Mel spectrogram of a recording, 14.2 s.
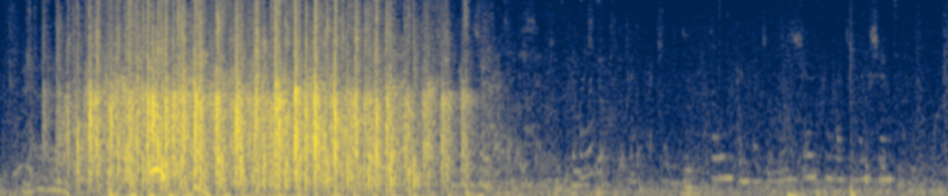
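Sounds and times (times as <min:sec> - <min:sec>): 
audience applause: 0:00.6 - 0:07.2.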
